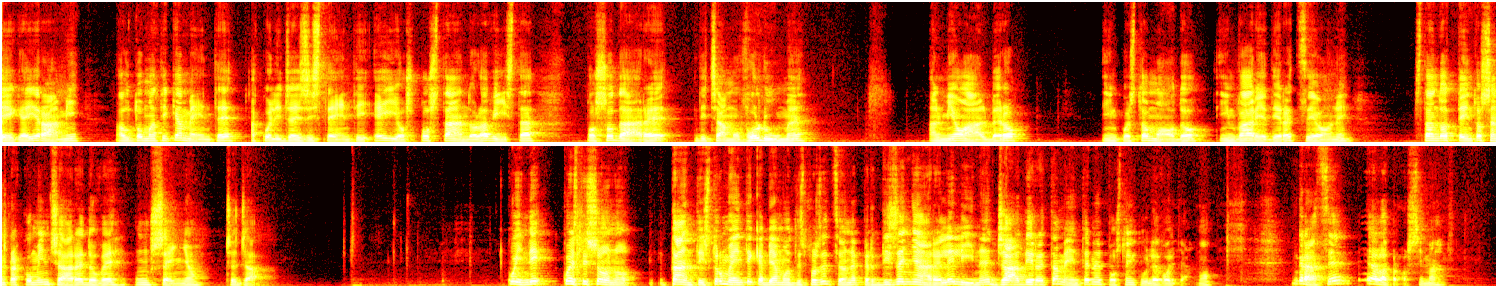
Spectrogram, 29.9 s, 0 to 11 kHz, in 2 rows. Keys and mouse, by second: 0.3 click, 1.4 click, 1.8 middle click, 3.0 click, 3.6-4.6 middle drag, 5.3 click, 5.9 middle click, 7.3 click, 8.6 click, 9.2 middle click, 10.6 click, 11.5 click, 11.9 middle click, 13.7 middle click, 14.5 shift+middle click, 15.0 ctrl+middle click, 15.4 middle click, 16.3 click, 17.4 middle click, 18.6 ctrl+middle click, 19.1 middle click, 19.8 ctrl+middle click, 20.1 middle click.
